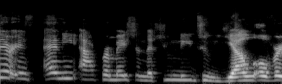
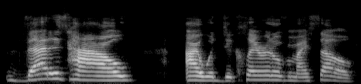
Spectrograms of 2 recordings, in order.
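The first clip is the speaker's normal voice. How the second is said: ordinary talk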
